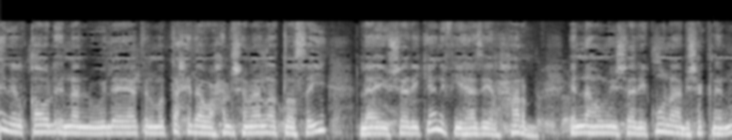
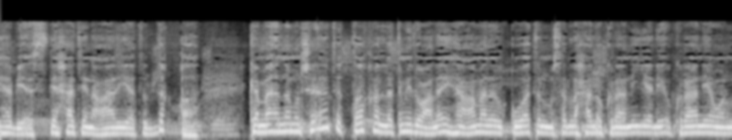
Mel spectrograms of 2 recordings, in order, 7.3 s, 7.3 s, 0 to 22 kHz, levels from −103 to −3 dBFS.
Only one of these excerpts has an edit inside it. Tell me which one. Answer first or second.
second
